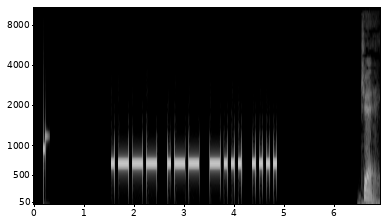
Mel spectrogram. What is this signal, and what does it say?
Morse code, heard as a keyed tone, about 17 wpm, 700 Hz. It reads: JWBH
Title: Four Challenging Letter-Number Combinations 17wpm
